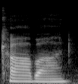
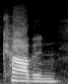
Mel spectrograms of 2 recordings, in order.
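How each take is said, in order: First: The second syllable has a long I. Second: The second syllable has a reduced vowel. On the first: The speaker calls it wrong. "they don't like it if you pronounce it with a long I" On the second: The speaker calls it right. "carbine is pronounced carbon"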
